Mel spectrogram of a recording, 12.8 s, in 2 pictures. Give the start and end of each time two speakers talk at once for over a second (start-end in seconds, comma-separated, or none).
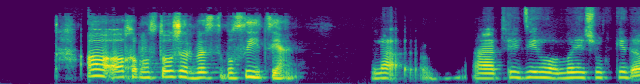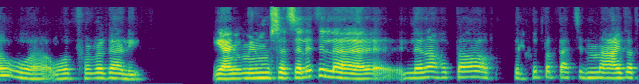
none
